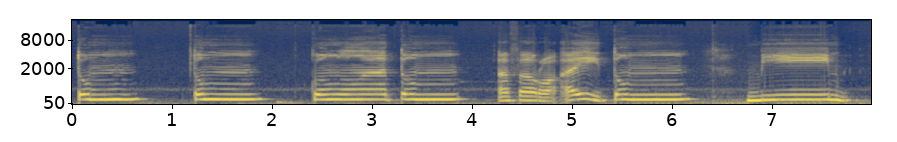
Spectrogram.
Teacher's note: اور شفوی اس لیے کہتے ہیں کیونکہ میم کا تعلق ہونٹوں سے ہے, میم دونوں ہونٹوں سے نکلتا ہے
